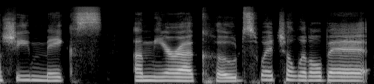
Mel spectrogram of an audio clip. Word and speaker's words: Emira: Even Amira's name is spelled with an E. And so I'm looking at it right now and I didn't even realize that, but it's pronounced Emira.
